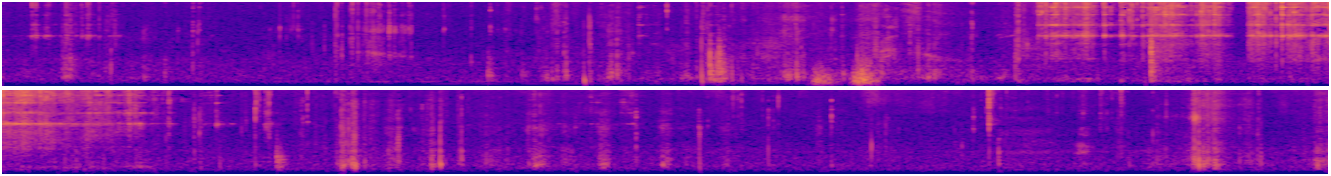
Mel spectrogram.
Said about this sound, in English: So we're going to be eating pretzels, right? Yeah, flat pretzels. Do you want to go first? Sure, yeah, I'll go first. Okay. So we're going to be ruffling on the plate. And we're going to be crunching, right? Yeah, crunching. Tasty.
